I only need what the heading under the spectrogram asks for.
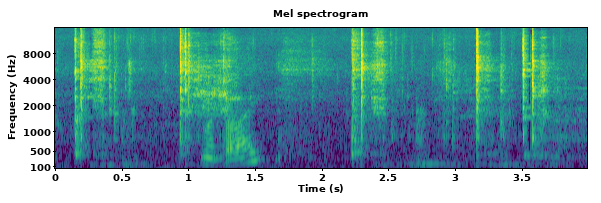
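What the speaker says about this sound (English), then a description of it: "Give that a little stir." A spoon stirring a pot of chili with meat, stock and a spice blend, producing several sharp metallic clinks and scrapes against the pot in uneven bursts, close by.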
